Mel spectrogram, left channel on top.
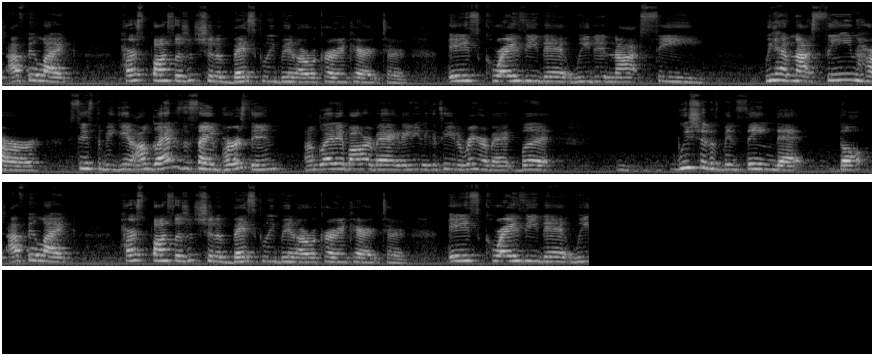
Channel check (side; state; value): right; drops out; at 5.9 s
